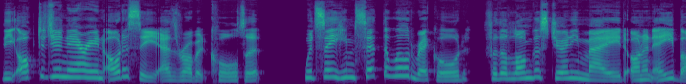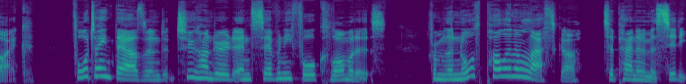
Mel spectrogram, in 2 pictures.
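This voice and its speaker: A woman speaks at a moderate pace with a fairly high pitch and very wide pitch swings. Her loudness stays very even in a very clean recording with a silent background and a dry, close sound with no echo. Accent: Australian. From Australia. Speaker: podcast host. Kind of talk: scripted introduction.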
